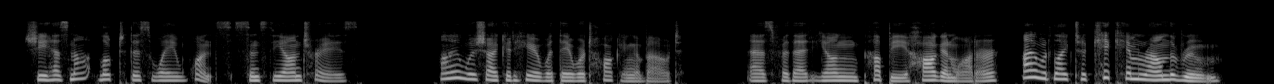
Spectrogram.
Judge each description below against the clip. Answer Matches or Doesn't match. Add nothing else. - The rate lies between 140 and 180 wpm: Matches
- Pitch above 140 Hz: Matches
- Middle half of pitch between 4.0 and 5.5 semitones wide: Matches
